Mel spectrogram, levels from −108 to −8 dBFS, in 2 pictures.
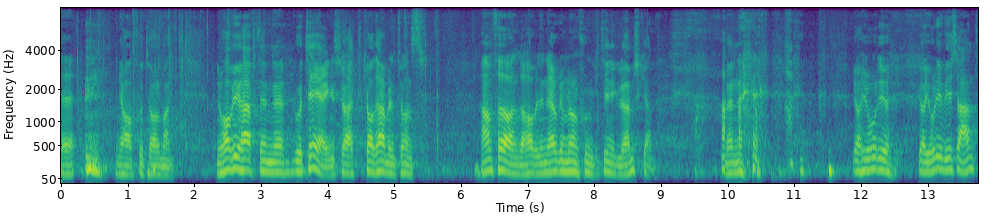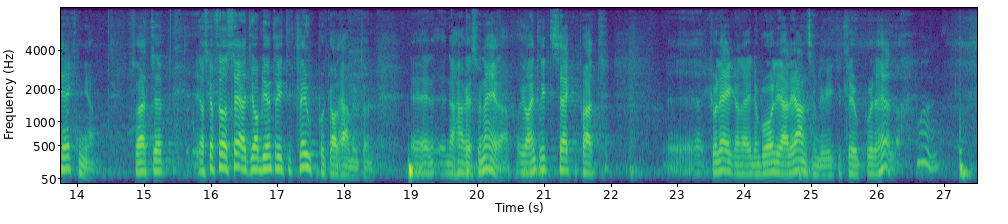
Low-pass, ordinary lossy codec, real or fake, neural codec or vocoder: none; none; real; none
